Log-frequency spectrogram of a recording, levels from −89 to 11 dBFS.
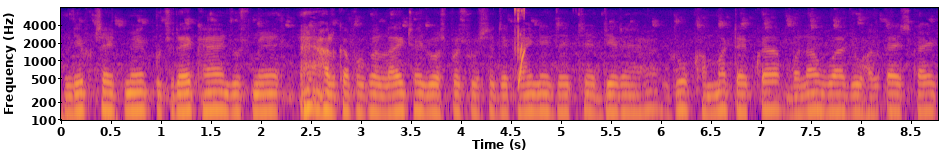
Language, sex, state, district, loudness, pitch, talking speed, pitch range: Hindi, male, Bihar, Katihar, -20 LUFS, 135 Hz, 210 wpm, 135-140 Hz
